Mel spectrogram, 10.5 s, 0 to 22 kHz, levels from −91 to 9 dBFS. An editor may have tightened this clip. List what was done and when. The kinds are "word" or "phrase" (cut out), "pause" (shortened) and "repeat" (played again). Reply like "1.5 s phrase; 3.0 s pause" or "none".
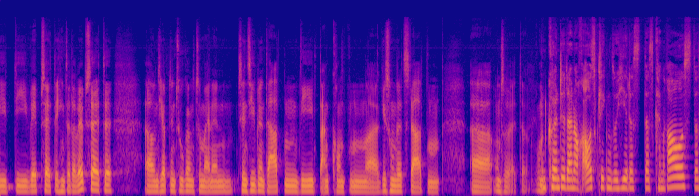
none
